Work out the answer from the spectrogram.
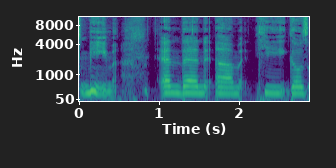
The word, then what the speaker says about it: meme: the French word me it should be pronounced to rhyme with cream so it's not Mimi it's Meme and then um he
